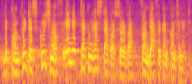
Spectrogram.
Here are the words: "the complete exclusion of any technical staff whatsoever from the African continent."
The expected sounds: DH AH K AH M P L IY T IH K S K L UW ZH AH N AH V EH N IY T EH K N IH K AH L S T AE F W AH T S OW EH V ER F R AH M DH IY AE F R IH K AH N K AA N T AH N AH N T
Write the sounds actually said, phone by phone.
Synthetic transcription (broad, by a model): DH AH K AH M P L IY T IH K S K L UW SH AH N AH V EH N IY T EH K N IH K AH L S T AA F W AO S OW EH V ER F R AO M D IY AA F R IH K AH N K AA N T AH N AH N T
